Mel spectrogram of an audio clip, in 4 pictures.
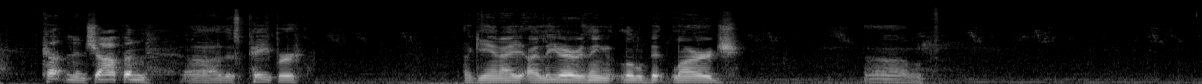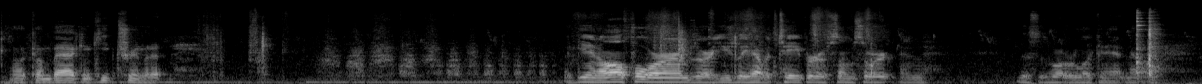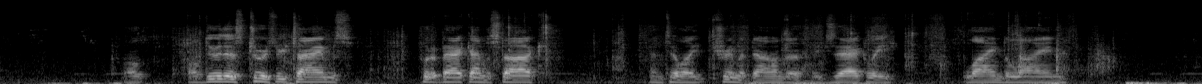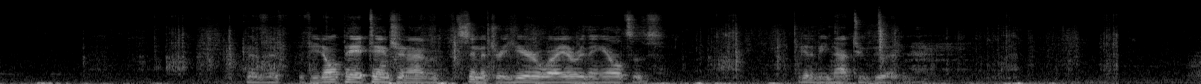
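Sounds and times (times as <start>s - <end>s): paper rustling and rubbing: 13.8s - 21.0s, 25.4s - 35.4s, 36.9s - 47.3s
scissors cutting paper: 30.0s - 34.3s, 37.4s - 39.0s, 44.8s - 47.3s.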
